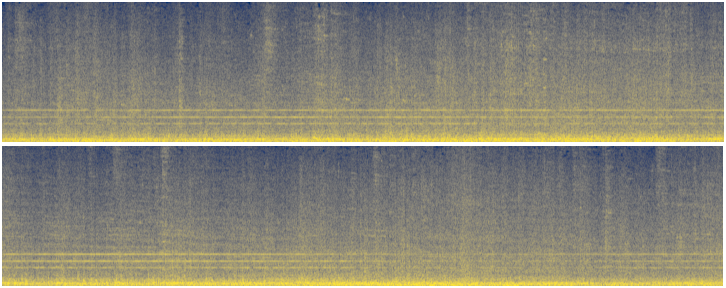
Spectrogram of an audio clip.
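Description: Union Pacific double-stack intermodal freight train rolling by at speed, a steady rumble of wheels with clickety-clack over the rails, as the trailing locomotive passes and stacked container well cars follow. A grade-crossing bell rings steadily over it.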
